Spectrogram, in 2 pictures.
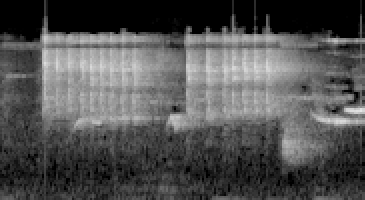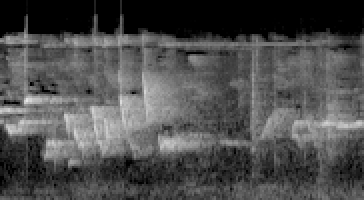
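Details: White-rumped shama singing a varied many-voiced song: rich buzzy bursts, then a run of clear whistled phrases stepping down and rising again, with short pauses between phrases.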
